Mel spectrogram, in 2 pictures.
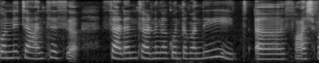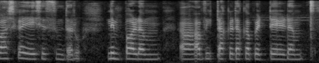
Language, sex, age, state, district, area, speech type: Telugu, female, 18-30, Telangana, Medchal, urban, spontaneous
